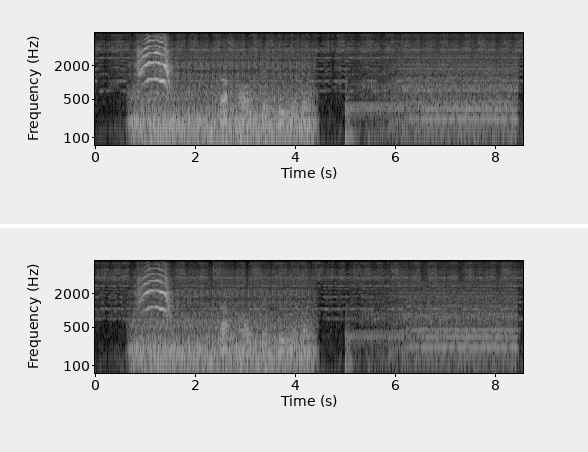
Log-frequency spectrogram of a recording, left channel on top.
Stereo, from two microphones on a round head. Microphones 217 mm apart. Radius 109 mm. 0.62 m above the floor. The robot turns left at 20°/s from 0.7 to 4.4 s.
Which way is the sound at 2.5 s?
30° left.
